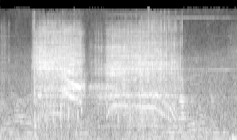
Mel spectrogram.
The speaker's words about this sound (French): Bonjour. Alors, un peu de gel hydroalcoolique.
